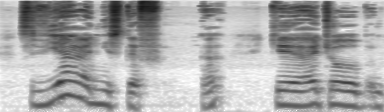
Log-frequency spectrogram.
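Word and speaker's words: Звягинцев: casi imposibles de pronunciar, Svianastev, o mejor dicho, Svianistev, ¿ah?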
